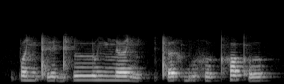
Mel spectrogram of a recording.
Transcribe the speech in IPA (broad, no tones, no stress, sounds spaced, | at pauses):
p ʌ ɲ tʼ ɪ d | lː u ɲ n ɜ ɲ | tʼ ɜ x b u x ʊ kʰ ɒ kʼ ʊ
